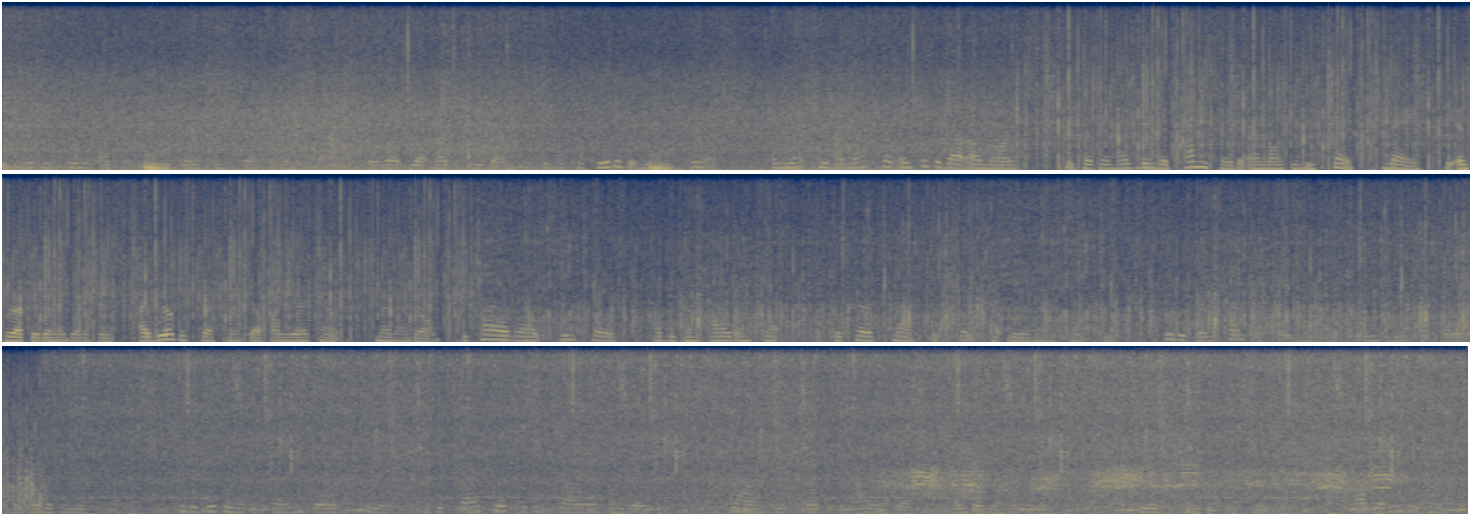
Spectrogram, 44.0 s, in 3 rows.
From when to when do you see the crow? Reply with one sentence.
The crow can be heard from 38.0 to 43.5 s.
